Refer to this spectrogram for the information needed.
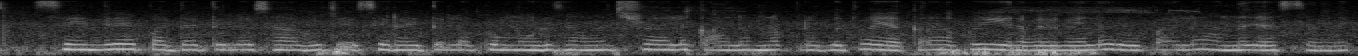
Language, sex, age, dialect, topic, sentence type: Telugu, female, 25-30, Central/Coastal, agriculture, statement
